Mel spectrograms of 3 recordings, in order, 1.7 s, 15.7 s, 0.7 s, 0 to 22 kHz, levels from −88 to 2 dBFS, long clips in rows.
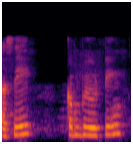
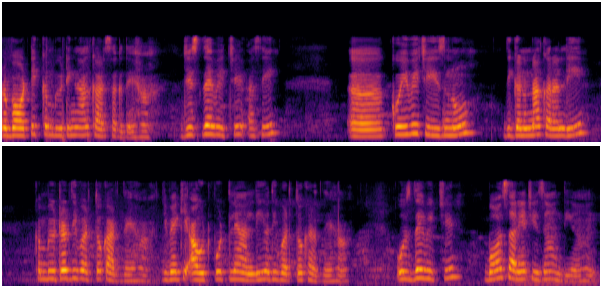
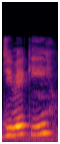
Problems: continuous background conversations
